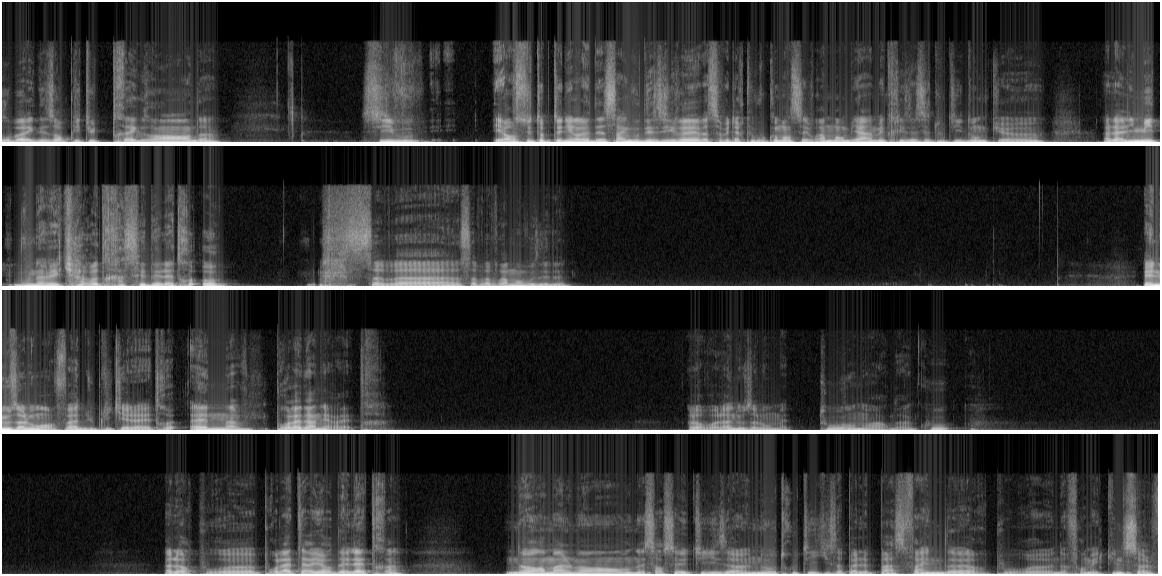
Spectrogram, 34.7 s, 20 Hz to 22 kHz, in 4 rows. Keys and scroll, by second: 14.1 super+v, 22.6 super+-.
